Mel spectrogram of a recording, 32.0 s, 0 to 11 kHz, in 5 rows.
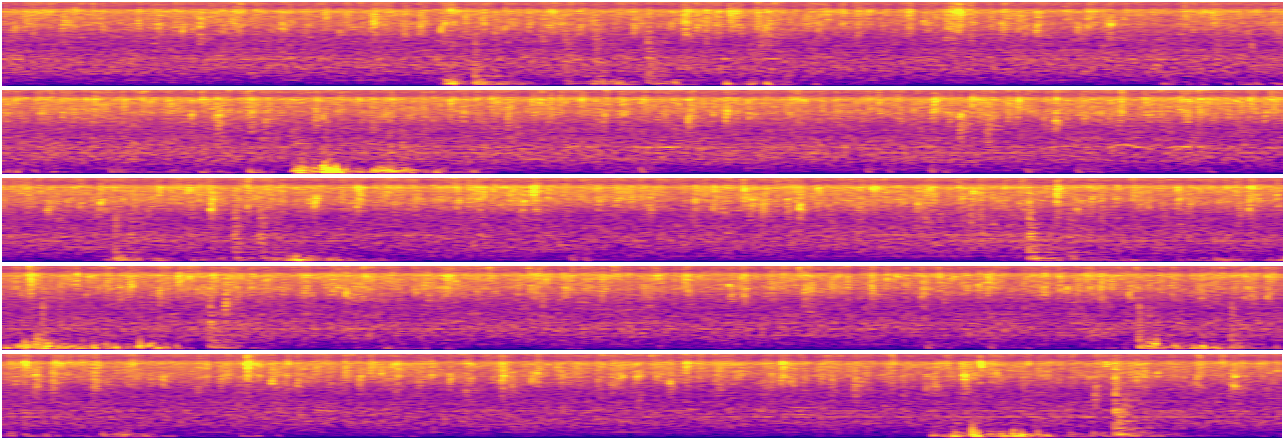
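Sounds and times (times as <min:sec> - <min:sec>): steady rain falling: 0:00.0 - 0:32.0
low thumps: 0:02.2 - 0:04.2, 0:13.3 - 0:14.9, 0:17.9 - 0:21.4, 0:23.8 - 0:26.6, 0:30.4 - 0:31.7.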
